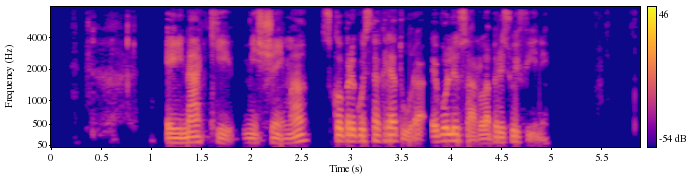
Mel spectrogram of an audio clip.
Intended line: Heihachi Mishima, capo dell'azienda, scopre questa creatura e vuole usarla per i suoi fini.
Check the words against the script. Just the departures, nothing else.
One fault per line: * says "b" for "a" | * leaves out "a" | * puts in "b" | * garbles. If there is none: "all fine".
* leaves out "capo dell'azienda"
